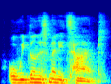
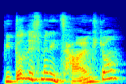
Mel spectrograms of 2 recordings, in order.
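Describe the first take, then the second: First: MANY TIMES falling at the end; quicker, downward tune closing on TIMES; command. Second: Rising questioning tune on MANY TIMES, John. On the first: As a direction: make it a command, dropping on TIMES. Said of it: "which is a command". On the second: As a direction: ask it, lifting the voice at the end. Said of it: "which is a question". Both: Shown as a demonstration.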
